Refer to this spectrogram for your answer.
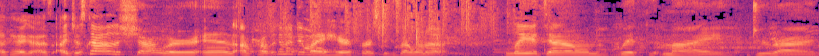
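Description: A woman speaks at a moderate pace with ordinary pitch variation. Clear music plays in the background. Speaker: vlogger. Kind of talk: casual vlog chat. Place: home room. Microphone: phone near.

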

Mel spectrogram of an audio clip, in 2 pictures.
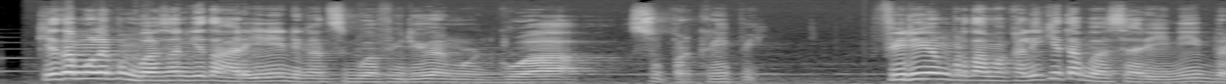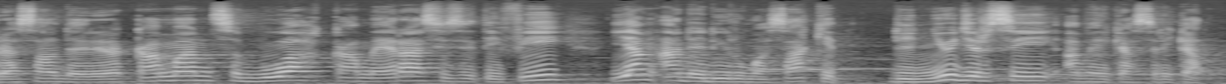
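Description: A man at a very fast pace with lively intonation, over light background noise. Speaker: horror video host. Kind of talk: casual commentary. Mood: storytelling, suspenseful. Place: home room.

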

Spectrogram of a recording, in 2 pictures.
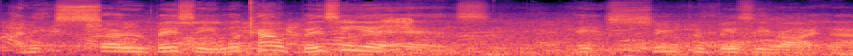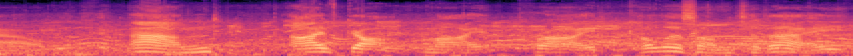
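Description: Over crowd noise in the background, a woman's voice comes through dry, with no echo. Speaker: vlogger. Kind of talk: casual vlog chat. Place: street. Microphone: lapel.

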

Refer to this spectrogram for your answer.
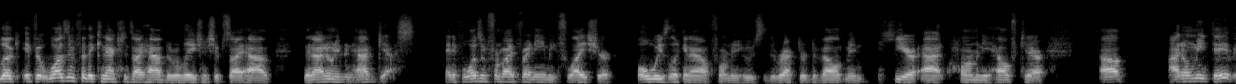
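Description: With ordinary pitch variation, a male speaker talks at a very fast pace. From Long Island, New York; New York. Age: 40s. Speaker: nonprofit talk show host. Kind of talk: casual interview. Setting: video call from home attic. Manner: animated. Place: home room. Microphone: video call.

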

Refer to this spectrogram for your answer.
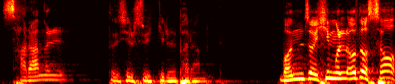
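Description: A man is speaking. He goes at a moderate pace. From Korea, northern Gyeongbuk (Andong). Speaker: pastor. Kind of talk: sermon. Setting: church.

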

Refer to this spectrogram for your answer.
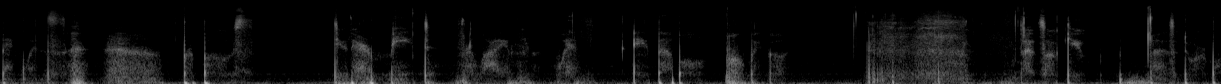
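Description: A woman whispers at a very slow pace. Her speech is broken by long, frequent pauses. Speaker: ASMR creator. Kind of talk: ASMR whisper video. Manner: whispered, soft, casual. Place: home room. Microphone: studio mic.

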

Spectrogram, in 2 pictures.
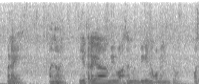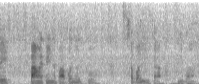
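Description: A man talks at a very fast pace with long, frequent pauses and fairly even intonation. His pitch is medium, and background noise is noticeable. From Manila, Philippines. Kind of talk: angry rant. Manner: scolding, emphatic.

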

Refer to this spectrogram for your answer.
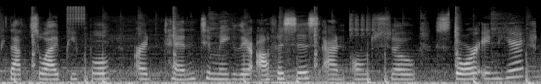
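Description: A woman talks fairly slowly while clear music sounds behind her. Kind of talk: casual vlog chat. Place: car. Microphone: phone near.

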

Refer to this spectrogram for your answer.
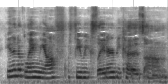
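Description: A woman is heard. Her pitch variation is ordinary. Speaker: content creator. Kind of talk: casual vlog chat. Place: bathroom. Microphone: phone near.

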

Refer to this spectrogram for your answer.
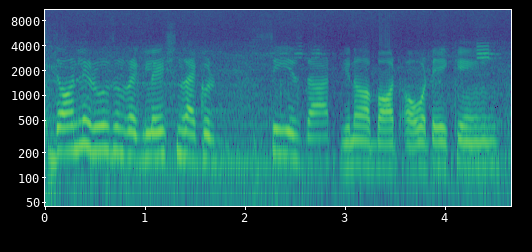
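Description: The man speaks at a moderate pace with ordinary pitch variation. His sound is dry with no echo, and music plays in the background. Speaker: motovlogger. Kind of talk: casual vlog chat. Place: motorbike.

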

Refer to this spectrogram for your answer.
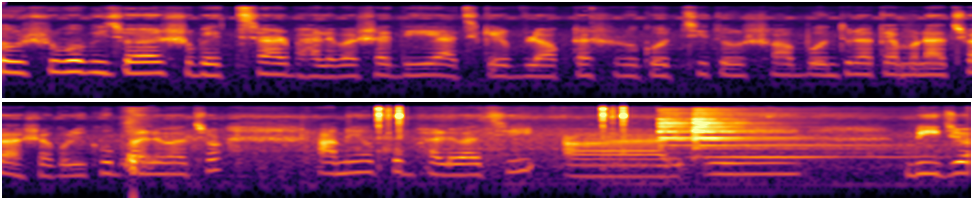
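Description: Noticeable background noise sits behind this woman's voice. Her pitch is fairly high and her intonation fairly even. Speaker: vlogger. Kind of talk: vlog narration. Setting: in a car.

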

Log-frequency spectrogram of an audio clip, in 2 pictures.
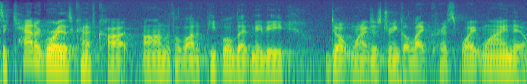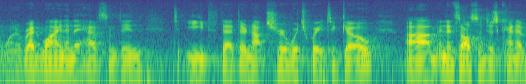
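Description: Talking at a very fast pace with fairly even intonation, a man is heard over light background noise. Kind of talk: interview answer. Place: bar. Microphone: handheld.

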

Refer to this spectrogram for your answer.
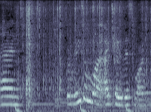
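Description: Clear music sits in the background. The speaker keeps a moderate pace. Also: woman. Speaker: snack reviewer. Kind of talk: casual vlog chat. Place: kitchen. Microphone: phone near.

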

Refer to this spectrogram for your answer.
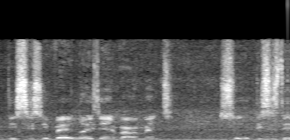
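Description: A man rattles along at a very fast pace, pitch varying in an ordinary way, amid loud background noise. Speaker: tech reviewer. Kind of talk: tutorial. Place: street. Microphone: phone near.

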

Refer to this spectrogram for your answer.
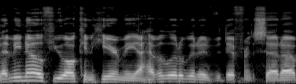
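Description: A man with ordinary pitch variation. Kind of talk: casual live stream chat. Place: home room. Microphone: webcam.

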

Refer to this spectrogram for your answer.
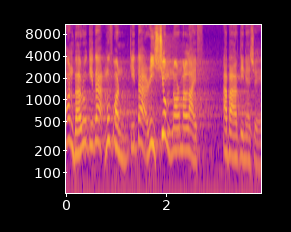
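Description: A man talks fairly quickly, his pitch swinging very widely. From Indonesia. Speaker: pastor. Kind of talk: sermon. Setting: church. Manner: casual, code-switching with English. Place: church. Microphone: podium.

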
